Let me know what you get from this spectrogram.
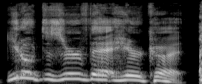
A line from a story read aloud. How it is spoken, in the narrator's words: did some kid yell at him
